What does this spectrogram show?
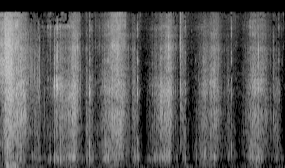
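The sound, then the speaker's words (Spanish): Crunchy potato chips being bitten and chewed, a loud steady series of crisp crackling crunches repeating about every half second with no talking. “Y hace crunch.”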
